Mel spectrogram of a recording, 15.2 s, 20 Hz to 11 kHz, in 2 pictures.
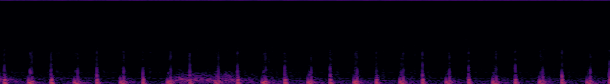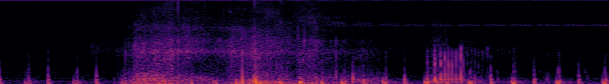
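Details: Own heartbeat recorded with the fan off, shortly after it became unusually thumpy: fast, strong, regular thumps at roughly 110–120 a minute with a burst of rushing noise midway; heartbeat.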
